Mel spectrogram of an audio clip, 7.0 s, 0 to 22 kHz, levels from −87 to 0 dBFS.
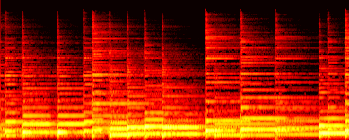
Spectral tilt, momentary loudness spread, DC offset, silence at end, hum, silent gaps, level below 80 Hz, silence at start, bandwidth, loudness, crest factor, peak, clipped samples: -7.5 dB/octave; 7 LU; under 0.1%; 0 s; none; none; -58 dBFS; 0 s; 14.5 kHz; -17 LUFS; 14 dB; -2 dBFS; under 0.1%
